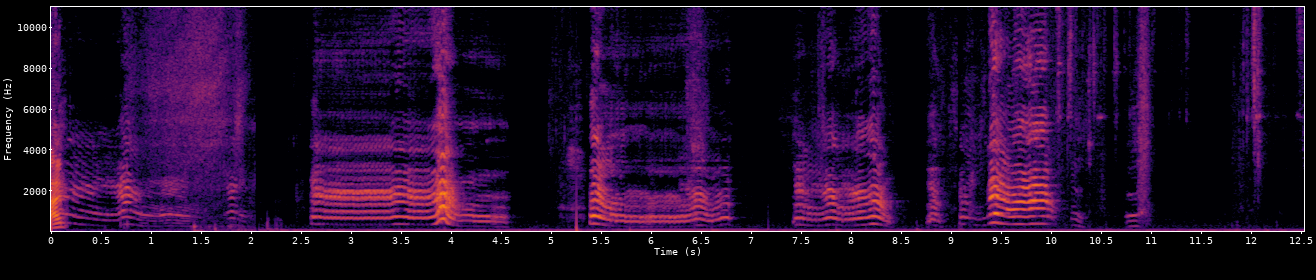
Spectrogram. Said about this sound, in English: And that's what my dog sounds like.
